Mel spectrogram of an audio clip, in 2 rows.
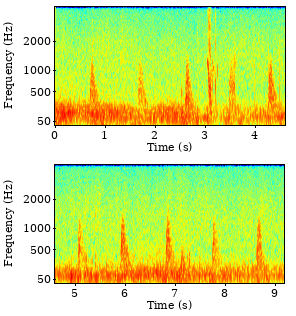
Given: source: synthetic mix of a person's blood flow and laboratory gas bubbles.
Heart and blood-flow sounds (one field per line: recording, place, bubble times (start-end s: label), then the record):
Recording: Doppler ultrasound of blood flow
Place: subclavian vein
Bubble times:
2.50-2.56 s: bubbles
3.00-3.27 s: bubbles
3.47-3.62 s: bubbles
7.01-7.33 s: bubbles
From the record:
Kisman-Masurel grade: 122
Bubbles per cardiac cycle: 1 to 2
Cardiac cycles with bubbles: 10 to 50%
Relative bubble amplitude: moderate (0.250 to 0.450)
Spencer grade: 2 (many but less than half of the cardiac periods contain bubble signals, singularly or in groups)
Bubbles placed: anywhere in the cardiac cycle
